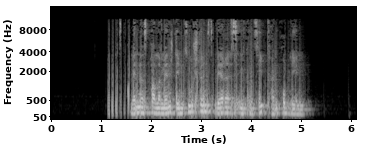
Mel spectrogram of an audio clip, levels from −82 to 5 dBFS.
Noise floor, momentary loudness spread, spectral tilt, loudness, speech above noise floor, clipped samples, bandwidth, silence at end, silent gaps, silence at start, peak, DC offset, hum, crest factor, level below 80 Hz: -74 dBFS; 10 LU; -5 dB/octave; -18 LUFS; 57 dB; under 0.1%; 11.5 kHz; 0.9 s; none; 1.15 s; -2 dBFS; under 0.1%; none; 16 dB; -44 dBFS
